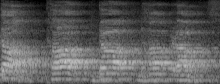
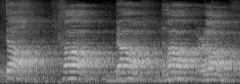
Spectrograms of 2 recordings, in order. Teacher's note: जो जीभ होती है वो पलट के पीछे जाती है, यानी कि तालु के भी पीछे जाती है, तालु के पीछे का हिस्से को बोलते हैं मूर्धा। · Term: मूर्धन्य व्यंजन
